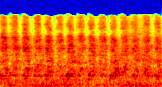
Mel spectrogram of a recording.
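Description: Small hand file rasping in quick, even strokes along the inside edges of a small styrene model part, cleaning up its rough cut edges.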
